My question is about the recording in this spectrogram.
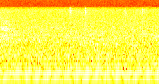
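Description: Near silence: a low steady electrical hum with a few faint ticks of a stylus on a drawing tablet.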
